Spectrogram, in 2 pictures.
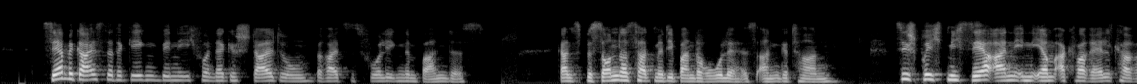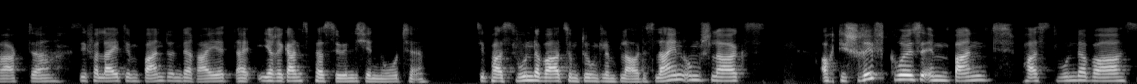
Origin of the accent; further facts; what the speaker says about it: Southern Germany, Germany; Ich dagegen bin eben Süddeutsche und mehr dem Süden verbunden, hier in Bayern und weiter nach Italien und vor allen Dingen nach Griechenland.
